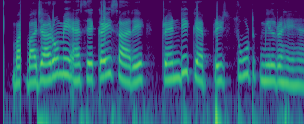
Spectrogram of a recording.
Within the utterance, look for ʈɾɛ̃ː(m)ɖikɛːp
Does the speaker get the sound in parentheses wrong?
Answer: yes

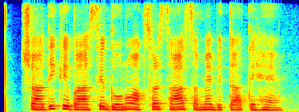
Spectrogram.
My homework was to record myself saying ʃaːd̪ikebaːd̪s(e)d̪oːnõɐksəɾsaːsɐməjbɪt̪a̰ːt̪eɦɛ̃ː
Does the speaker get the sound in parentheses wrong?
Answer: no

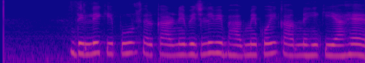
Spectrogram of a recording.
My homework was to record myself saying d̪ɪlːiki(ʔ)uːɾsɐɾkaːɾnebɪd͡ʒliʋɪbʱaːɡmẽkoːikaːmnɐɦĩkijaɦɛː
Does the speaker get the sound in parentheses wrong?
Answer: yes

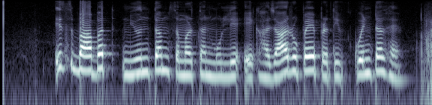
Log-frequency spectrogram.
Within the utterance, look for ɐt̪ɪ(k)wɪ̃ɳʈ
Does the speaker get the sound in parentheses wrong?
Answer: no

